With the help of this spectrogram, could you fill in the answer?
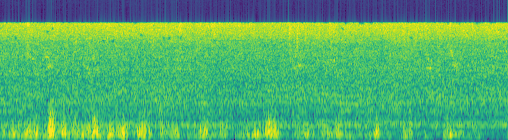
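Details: Honey bees at a beekeeping hive: a low, buzzy hum rising and falling in short, uneven pulses, several swells within a few seconds over a steady background drone.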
